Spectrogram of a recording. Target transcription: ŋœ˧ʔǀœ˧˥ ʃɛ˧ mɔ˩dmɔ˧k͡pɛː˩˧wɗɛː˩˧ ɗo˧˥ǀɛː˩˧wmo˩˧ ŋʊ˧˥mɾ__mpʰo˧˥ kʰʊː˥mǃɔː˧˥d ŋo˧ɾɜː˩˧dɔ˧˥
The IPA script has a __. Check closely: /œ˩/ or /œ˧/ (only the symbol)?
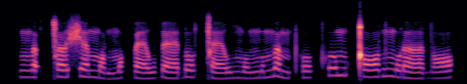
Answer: œ˩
